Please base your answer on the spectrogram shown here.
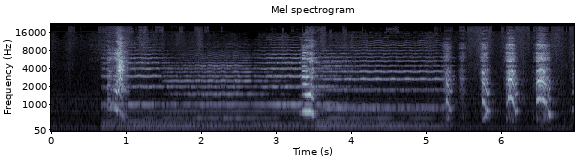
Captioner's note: Esther sobs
